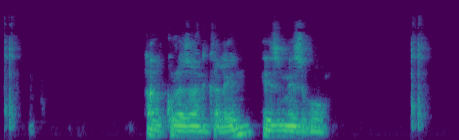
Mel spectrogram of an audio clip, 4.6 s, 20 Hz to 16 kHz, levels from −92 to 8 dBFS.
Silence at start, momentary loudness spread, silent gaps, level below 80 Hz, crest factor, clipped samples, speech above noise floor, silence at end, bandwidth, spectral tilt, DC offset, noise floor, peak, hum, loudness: 0.05 s; 18 LU; none; -72 dBFS; 18 dB; under 0.1%; 65 dB; 0.35 s; 9.4 kHz; -6.5 dB/octave; under 0.1%; -90 dBFS; -10 dBFS; none; -26 LUFS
